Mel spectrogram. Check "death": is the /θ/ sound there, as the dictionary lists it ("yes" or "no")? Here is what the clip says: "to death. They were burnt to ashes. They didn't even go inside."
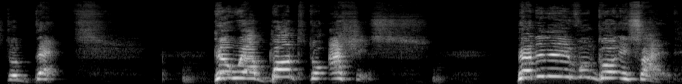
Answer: no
